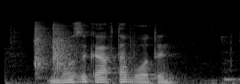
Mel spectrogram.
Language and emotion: Russian, positive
